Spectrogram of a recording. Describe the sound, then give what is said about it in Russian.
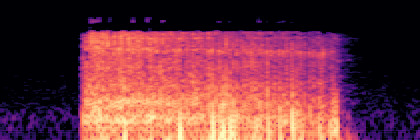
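A person imitating a fart with the mouth: a single loud, buzzy, sputtering blast of about two seconds that starts abruptly and trails off, with no talk. “А ты пукать умеешь? Конечно. Ну, попробуй.”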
